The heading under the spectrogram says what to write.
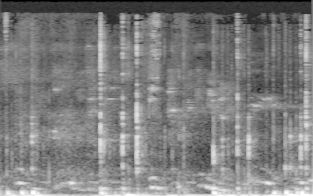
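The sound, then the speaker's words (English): Rapid, irregular clacking of computer keyboard keys, fairly crisp, with a low murmur of voices underneath. “You're typing, and I'm getting my color on.”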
